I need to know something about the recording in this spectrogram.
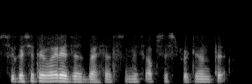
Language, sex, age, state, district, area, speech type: Kashmiri, male, 18-30, Jammu and Kashmir, Ganderbal, rural, conversation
